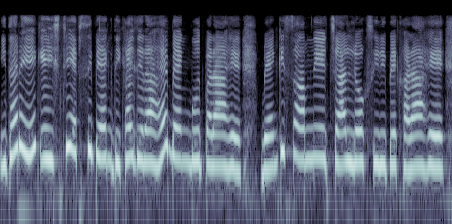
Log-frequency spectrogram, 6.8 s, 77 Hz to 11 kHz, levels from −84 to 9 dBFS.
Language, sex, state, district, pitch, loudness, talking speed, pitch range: Hindi, female, Uttar Pradesh, Jyotiba Phule Nagar, 305 Hz, -11 LUFS, 185 wpm, 285-335 Hz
